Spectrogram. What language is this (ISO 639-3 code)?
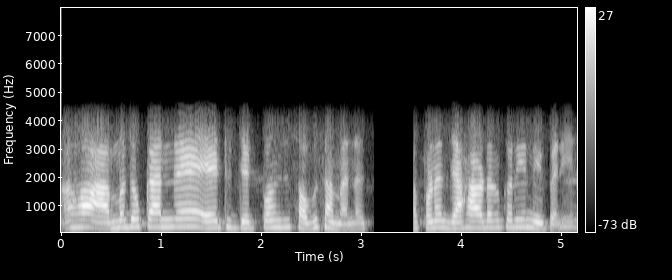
ori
